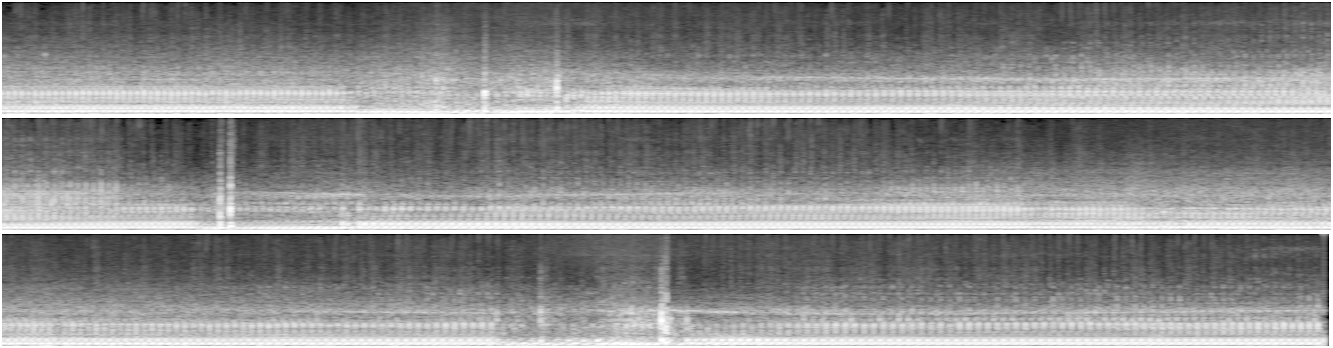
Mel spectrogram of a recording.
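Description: Motorcycle engine running steadily on the move, its note drifting slowly up and down with speed. The note breaks briefly three times, a few seconds in, near the middle and near the end, each time with a click.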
